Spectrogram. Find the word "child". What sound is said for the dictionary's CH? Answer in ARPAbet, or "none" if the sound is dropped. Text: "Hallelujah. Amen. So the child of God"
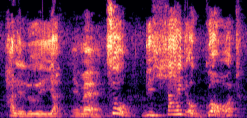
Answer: SH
